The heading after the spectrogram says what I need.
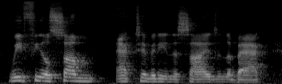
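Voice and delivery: ordinary delivery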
